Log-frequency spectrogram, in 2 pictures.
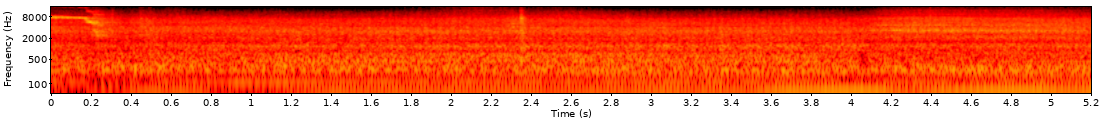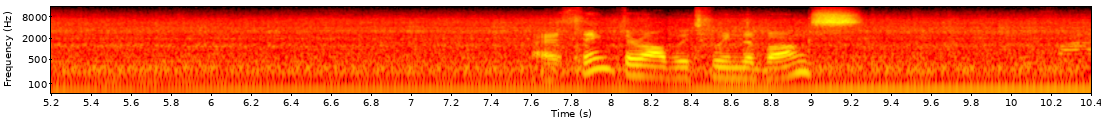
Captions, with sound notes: (engine humming continues) - I think they're all between the bunks.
